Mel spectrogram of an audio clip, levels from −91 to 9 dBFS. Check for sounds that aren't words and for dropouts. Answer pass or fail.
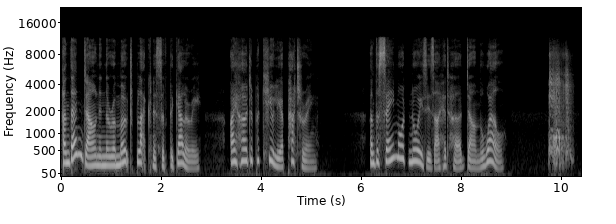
fail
